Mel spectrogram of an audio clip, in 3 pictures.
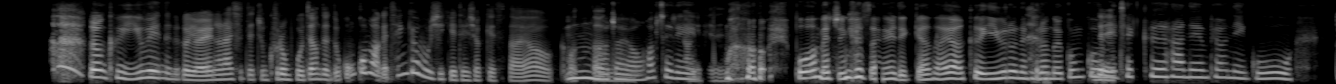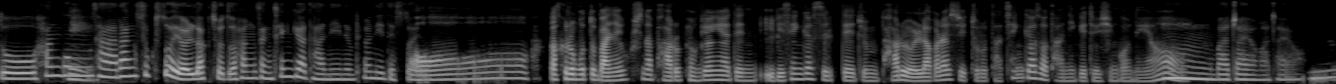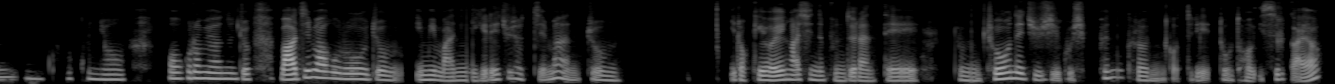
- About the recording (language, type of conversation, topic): Korean, podcast, 여행 중 여권이나 신분증을 잃어버린 적이 있나요?
- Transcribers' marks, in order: other background noise; laugh; laugh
